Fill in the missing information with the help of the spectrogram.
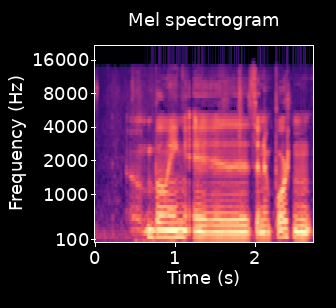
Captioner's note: speaking French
